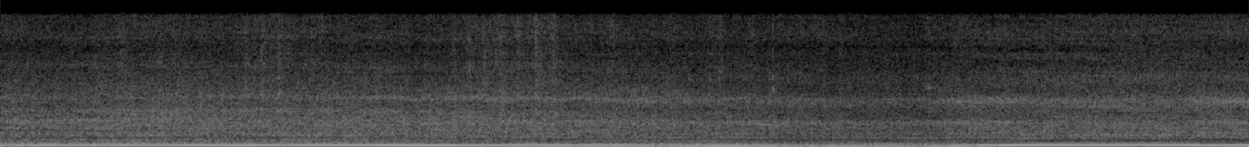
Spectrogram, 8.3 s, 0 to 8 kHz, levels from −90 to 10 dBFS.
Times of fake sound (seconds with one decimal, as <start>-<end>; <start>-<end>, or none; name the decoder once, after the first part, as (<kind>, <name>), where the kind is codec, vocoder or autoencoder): 0.0-6.5 (autoencoder, DAC-VAE); 7.6-8.3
